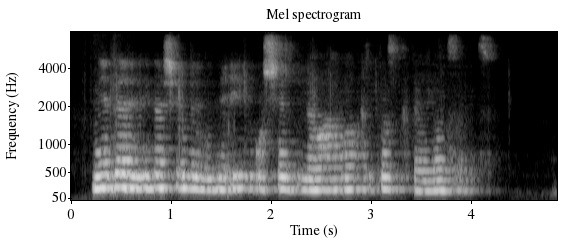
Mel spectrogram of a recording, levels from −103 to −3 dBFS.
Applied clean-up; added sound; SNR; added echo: neural mask model DeepFilterNet 3.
